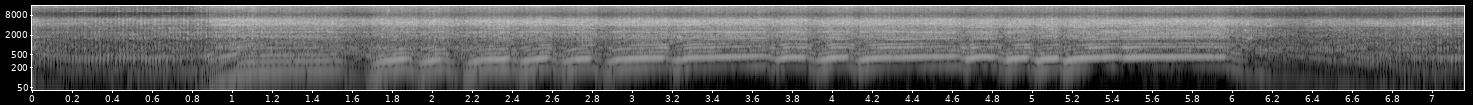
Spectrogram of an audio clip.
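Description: A gasoline chainsaw revs under load as it cuts into a log.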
